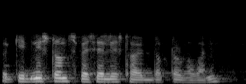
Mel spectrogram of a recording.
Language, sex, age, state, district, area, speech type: Assamese, male, 30-45, Assam, Sonitpur, rural, conversation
